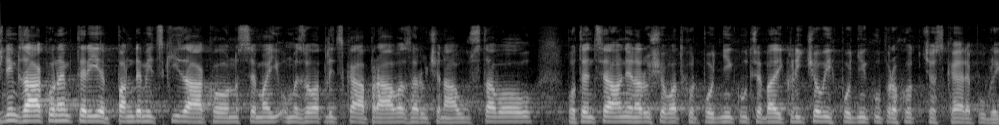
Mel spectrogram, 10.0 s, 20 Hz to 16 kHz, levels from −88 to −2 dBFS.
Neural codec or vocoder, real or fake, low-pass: none; real; 7.2 kHz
